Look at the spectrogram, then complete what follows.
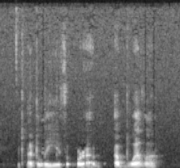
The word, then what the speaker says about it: abuela: his grandmother's name is Abula, I believe, or Abuela. Is it, was it Abula or Abuela? I think Abuela is how you pronounce it correctly.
